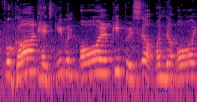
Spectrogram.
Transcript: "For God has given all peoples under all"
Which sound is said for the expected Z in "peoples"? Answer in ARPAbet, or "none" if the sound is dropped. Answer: S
